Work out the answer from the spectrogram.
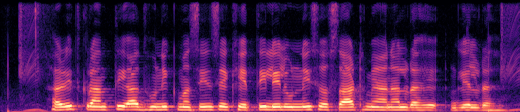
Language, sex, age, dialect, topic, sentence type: Magahi, female, 25-30, Western, agriculture, statement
